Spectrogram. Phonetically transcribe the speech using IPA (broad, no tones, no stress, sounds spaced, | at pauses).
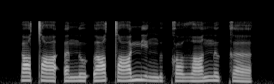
ɯ tˤ a ʔ ɐ n u ʔ ɤ tˤ a mʲ e ŋ ɯ k u ðˤ e n ɯ k ɐ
